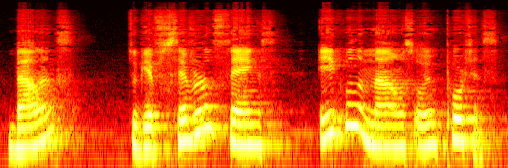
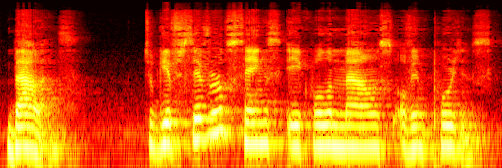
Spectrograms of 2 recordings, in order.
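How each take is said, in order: The two takes are said the same way.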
